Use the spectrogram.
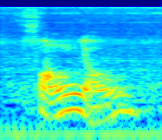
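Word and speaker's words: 朋友: 이거 중국 발음을 어떻게 하니? 붕우. 펑여우.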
